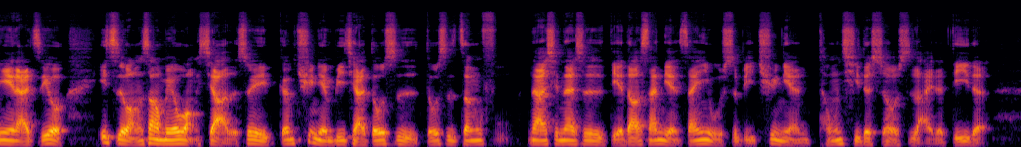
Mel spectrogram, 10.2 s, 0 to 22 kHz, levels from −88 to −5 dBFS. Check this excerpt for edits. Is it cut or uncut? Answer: cut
